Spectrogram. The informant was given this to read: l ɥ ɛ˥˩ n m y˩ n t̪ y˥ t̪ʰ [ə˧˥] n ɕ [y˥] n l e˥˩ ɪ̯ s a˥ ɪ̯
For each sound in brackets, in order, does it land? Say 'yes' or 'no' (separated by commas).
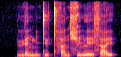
no, yes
